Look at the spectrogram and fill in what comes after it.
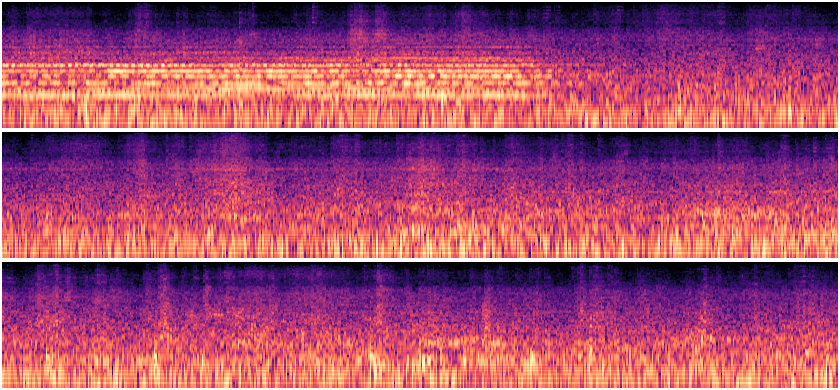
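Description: Freight train rolling past: a locomotive air horn sounds a steady multi-note chord for about the first three and a half seconds, then cuts off. After that, freight cars' steel wheels rumble steadily on the rail, with irregular clacks over the rail joints.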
